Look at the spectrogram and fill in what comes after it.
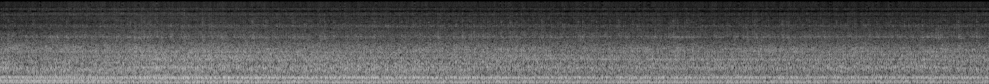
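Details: Freshly rebuilt 12.7 L Detroit Series 60 diesel, after electronic runaway traced to possible moisture arcing harness pin connectors and cleaned: steady, even idle with low drumming beat, no misses, knocks or surging. Normal idle.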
